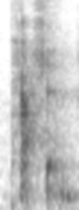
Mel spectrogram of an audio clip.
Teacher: Remember, puff of air for the P.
